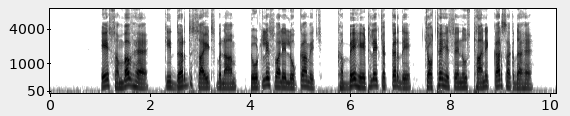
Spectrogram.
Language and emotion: Punjabi, neutral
